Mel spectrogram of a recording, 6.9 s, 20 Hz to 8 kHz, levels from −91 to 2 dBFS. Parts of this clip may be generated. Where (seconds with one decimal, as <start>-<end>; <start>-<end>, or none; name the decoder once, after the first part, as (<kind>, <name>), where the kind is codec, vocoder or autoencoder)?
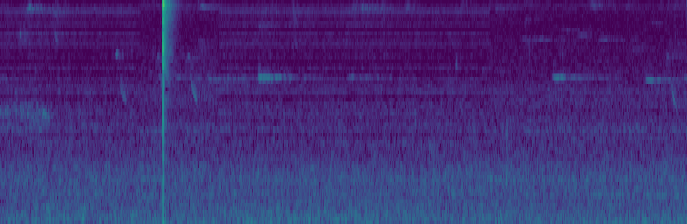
0.0-1.4 (vocoder, HiFi-GAN); 2.2-4.9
